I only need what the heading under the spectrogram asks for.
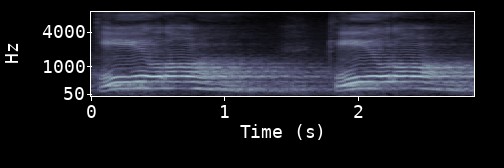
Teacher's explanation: Tadkirah. Baik ditutup dengan huruf ta marbutah, kita ucapkan sebagaimana ha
